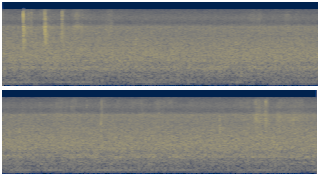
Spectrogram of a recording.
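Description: Steady background hiss with a faint low hum, and a few soft crinkles of paper being folded by hand near the start.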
